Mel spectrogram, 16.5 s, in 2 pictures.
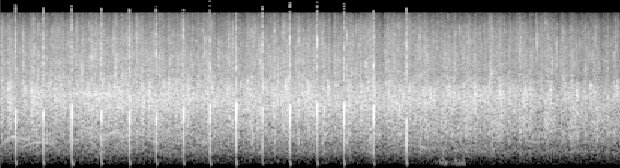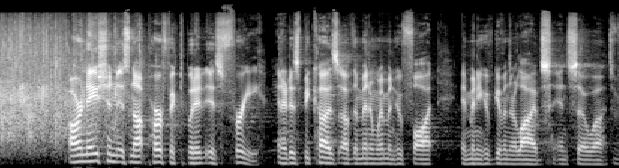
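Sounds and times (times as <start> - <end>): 
audience applause: 0.0 - 9.8
speech: 9.2 - 16.5.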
